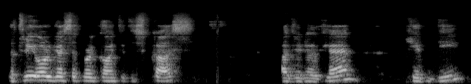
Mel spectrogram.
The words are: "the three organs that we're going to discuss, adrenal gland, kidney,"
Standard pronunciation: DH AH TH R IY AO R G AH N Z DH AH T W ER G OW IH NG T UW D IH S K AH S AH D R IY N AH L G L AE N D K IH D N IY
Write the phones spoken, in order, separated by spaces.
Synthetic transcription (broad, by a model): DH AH T R IY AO R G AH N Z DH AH T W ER G OW IH NG T UW D IH S K AH S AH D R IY AH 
